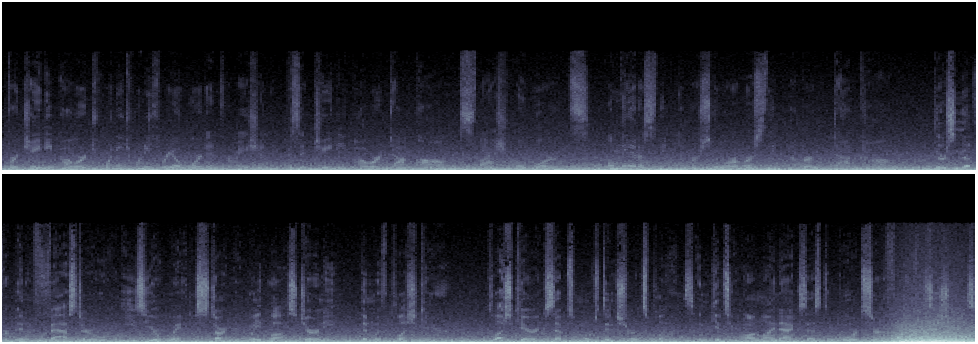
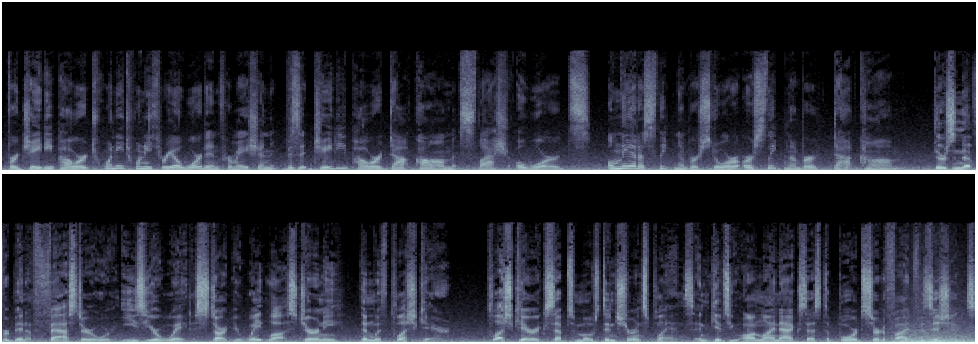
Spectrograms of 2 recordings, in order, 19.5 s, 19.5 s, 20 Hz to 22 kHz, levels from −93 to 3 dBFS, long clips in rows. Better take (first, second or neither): second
